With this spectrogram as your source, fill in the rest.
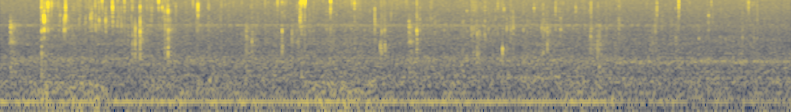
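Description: Syrup trickles onto a pastry.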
